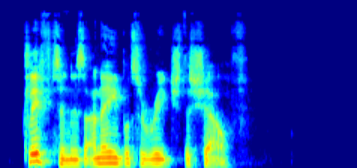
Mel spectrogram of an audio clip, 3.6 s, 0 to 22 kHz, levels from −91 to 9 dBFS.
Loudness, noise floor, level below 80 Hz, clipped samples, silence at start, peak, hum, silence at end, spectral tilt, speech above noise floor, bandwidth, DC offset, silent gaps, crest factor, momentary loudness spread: -20 LUFS; under -90 dBFS; -58 dBFS; under 0.1%; 0.25 s; -2 dBFS; none; 1.3 s; -6 dB/octave; over 71 dB; 15 kHz; under 0.1%; none; 20 dB; 10 LU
